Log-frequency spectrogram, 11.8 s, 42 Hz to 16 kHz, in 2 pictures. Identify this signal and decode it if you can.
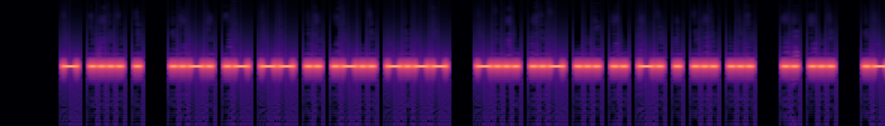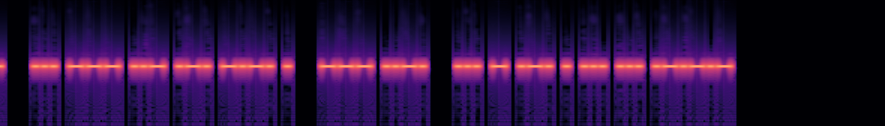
Morse code, heard as a keyed tone, about 40 wpm, 700 Hz. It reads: THE FAMILY BUSINESS IS A SOURCE OF STRESS.
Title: Sentences from Top 1000 Words - Review Part 6 - 40wpm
